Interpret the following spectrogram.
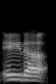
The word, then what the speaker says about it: Ada: Like, oh, it is pronounced as Ada.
